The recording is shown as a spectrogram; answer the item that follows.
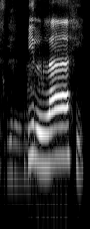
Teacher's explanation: pada saat a'udzu billahi, lamnya tidak menebal ya, billah, tidak billah, tapi Billah.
